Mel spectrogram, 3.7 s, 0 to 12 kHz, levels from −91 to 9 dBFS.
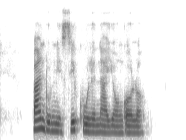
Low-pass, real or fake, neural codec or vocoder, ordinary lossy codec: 7.2 kHz; fake; codec, 16 kHz, 4.8 kbps, FACodec; Opus, 24 kbps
